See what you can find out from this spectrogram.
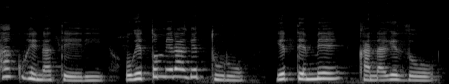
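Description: Listening to the speech recording, nothing technically wrong stood out.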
